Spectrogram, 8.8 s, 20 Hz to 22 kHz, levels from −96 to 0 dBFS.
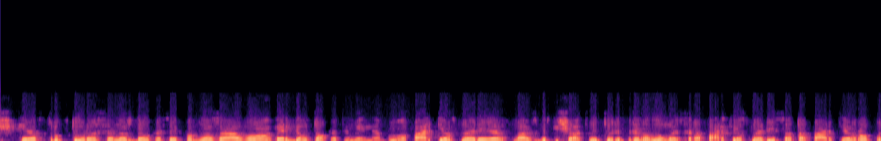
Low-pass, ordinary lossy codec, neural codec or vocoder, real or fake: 7.2 kHz; Opus, 16 kbps; codec, 16 kHz, 4 kbps, X-Codec, WavLM features, trained on Multilingual LibriSpeech; fake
